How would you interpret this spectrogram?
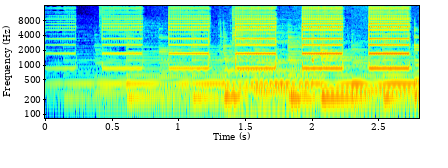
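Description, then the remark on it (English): A loud, harsh halftime clock buzzer blares in a steady rhythm of about five pulses, with no one talking. “Down low, no halftime clock buzzers.”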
